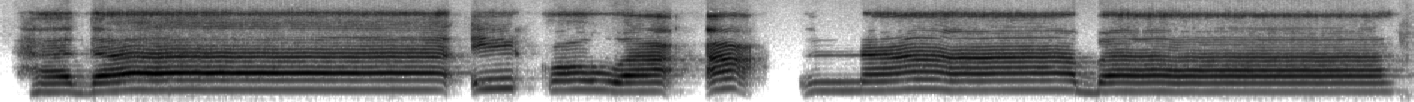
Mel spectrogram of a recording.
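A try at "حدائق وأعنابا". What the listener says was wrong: Ainnya yang kurang mantap ya. Hamzahnya udah nih. Latihan ain itu tiap pagi itu ada nasi sedikit ditelen ya. Nelen nasi. Atau nelen ludah. Itu ya. Ainnya belum keluar, belum mantep.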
